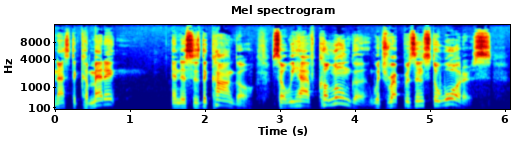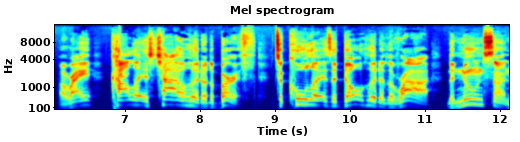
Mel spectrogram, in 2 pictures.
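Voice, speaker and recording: A man's voice: fairly high pitch, bright, forceful tone, clean tone, no echo, clean studio sound. A man giving a casual, rambling lecture on film symbolism, often checking in with his listeners. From family from Saint Croix and Guyana. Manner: preachy, rambling, asks "you know what I'm saying". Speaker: presenter of a talk show segment.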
